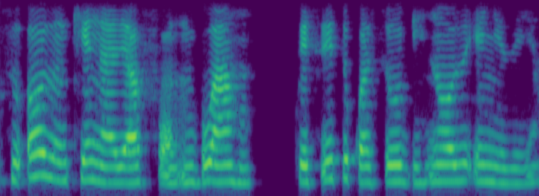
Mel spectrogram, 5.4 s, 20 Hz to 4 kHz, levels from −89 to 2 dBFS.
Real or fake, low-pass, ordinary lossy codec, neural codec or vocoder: real; 3.6 kHz; Opus, 32 kbps; none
